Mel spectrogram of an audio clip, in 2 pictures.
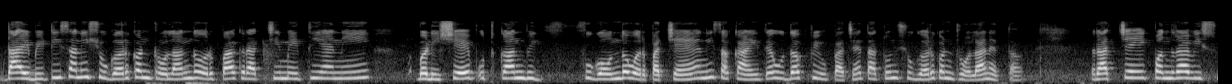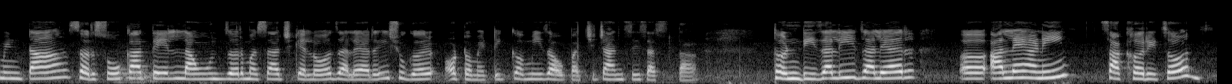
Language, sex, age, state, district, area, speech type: Goan Konkani, female, 18-30, Goa, Salcete, urban, spontaneous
